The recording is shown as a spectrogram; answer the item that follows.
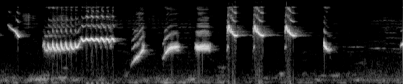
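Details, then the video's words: Asian pied starling in lively morning song, used to prompt other starlings to sing: a long rattling buzzy phrase, then rising whistled slurs and a quick series of high down-sweeping chirps, about three per second. "Suara Jalak Suren Gacor Ampuh & Efektif Pagi Hari Buat Pancingan Burung Jalak Agar Gacor Full Isian"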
